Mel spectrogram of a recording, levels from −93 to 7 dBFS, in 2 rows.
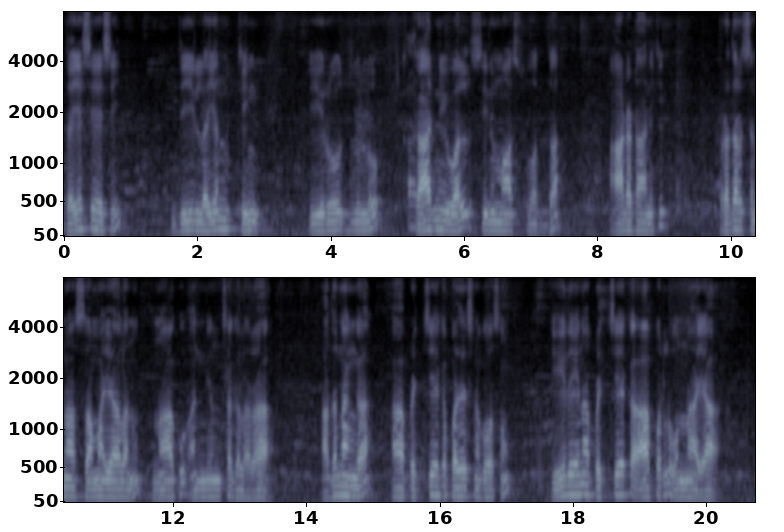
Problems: none marked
